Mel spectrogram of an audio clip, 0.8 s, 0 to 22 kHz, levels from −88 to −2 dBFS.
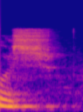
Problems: none marked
